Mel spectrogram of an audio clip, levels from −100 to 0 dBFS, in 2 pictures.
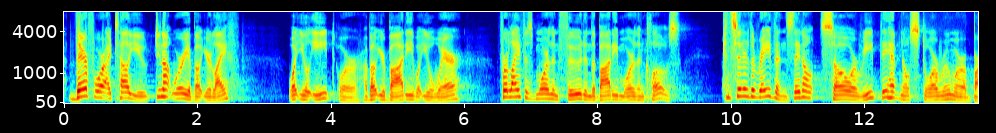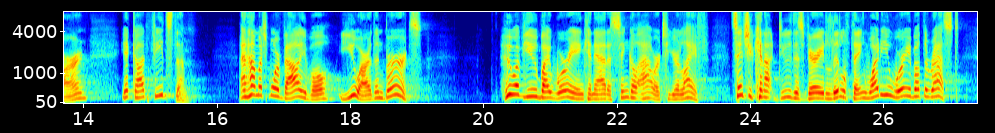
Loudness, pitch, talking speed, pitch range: -19 LUFS, 175 Hz, 195 wpm, 140-215 Hz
